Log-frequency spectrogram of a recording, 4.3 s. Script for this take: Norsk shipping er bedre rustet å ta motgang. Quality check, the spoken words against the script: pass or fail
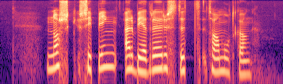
pass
